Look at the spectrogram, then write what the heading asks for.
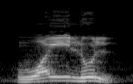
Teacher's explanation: یا یہاں پر لین ہے، نرم پڑھیں گے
